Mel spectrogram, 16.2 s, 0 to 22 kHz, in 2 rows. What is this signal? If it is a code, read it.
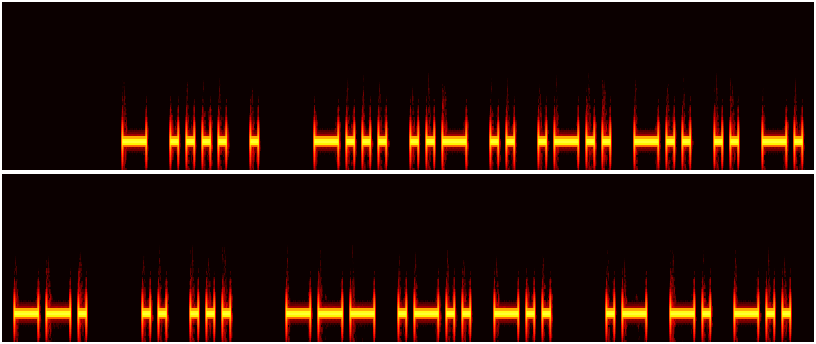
Morse code, heard as a keyed tone, about 15 wpm, 700 Hz. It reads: THE BUILDING IS OLD AND
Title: Sentences from Top 1000 Words - Review Part 5 - 15wpm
